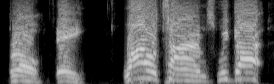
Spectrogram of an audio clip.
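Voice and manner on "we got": ordinary delivery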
